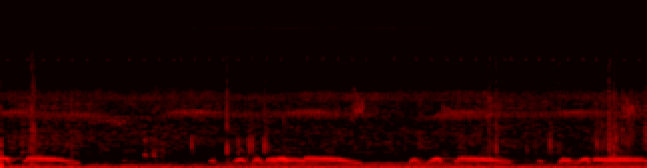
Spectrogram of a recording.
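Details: Spotted dove calling in the tekukur 'target zong' style: a series of low, hoarse coos, some short and some drawn out with a falling end, repeated over about six seconds above a steady low rumble of background noise.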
